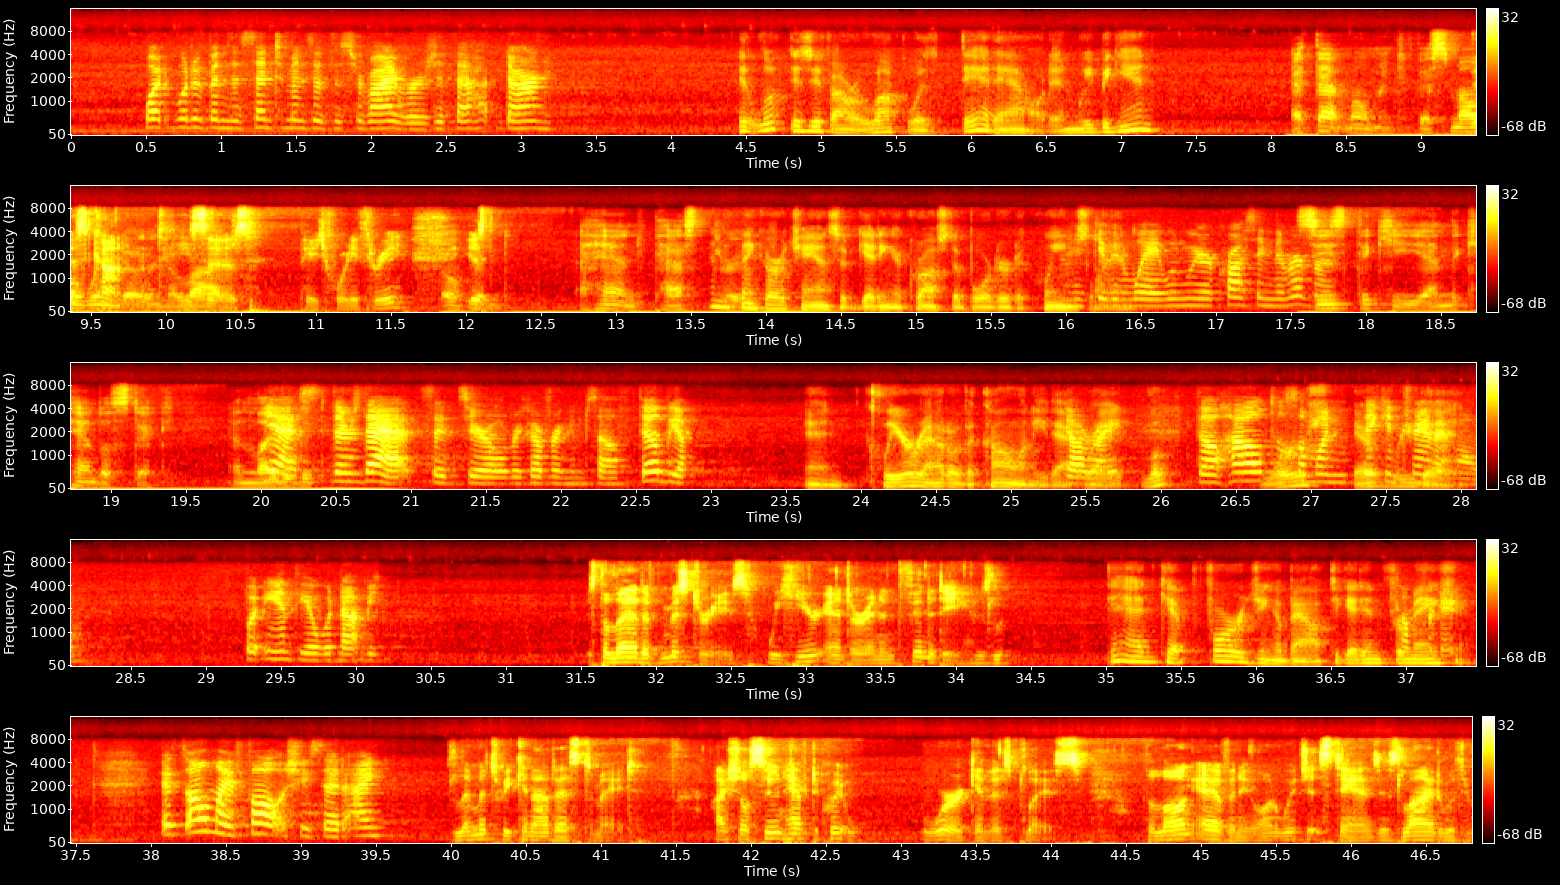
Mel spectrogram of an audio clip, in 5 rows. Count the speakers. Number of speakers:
four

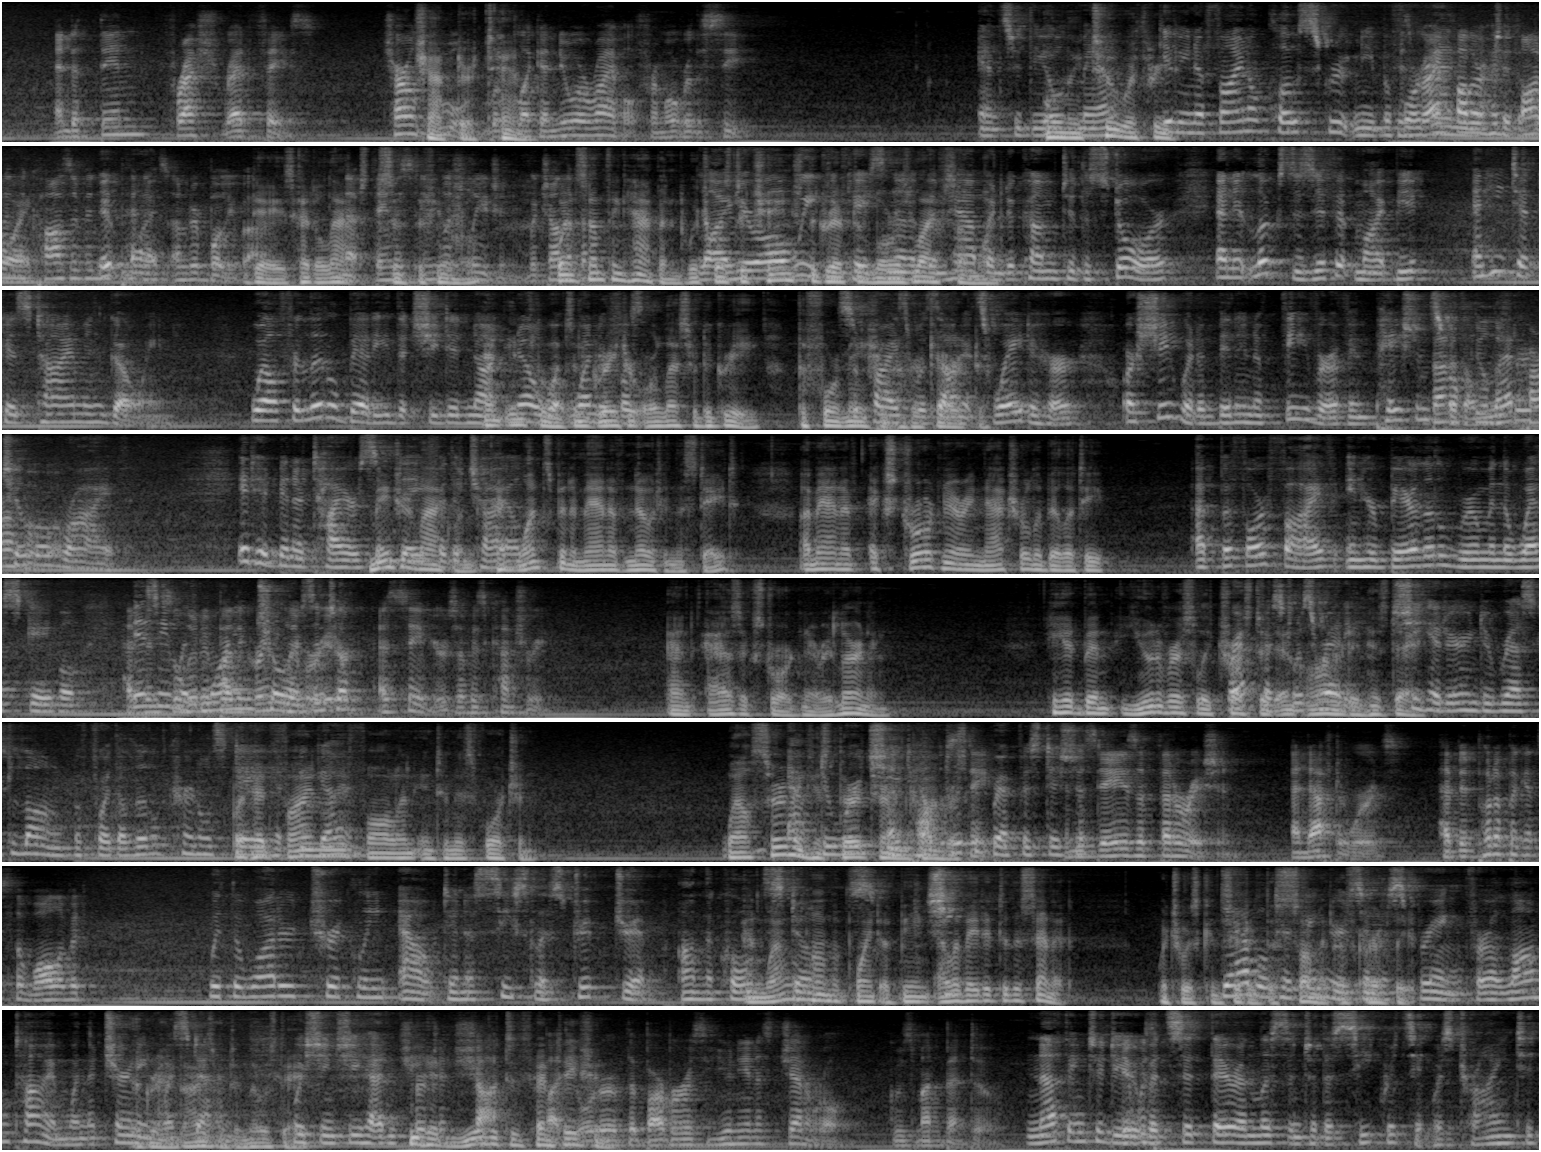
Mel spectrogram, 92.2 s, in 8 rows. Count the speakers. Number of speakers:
three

